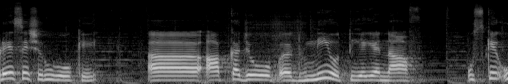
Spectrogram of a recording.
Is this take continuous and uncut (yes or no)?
yes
